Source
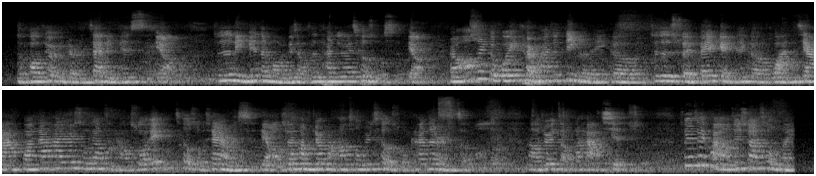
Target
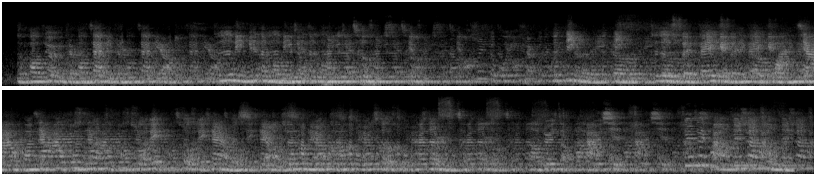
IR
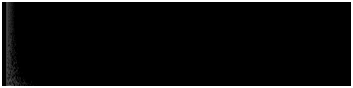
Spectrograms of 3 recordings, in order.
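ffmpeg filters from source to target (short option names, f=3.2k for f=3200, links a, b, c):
-filter_complex "[0:a]asettb=1/sr,asplit=3[a][b][c];[a]atrim=end=1.214[d];[b]atrim=start=1.21:end=1.73,asetpts=PTS-STARTPTS,afade=t=in:d=0.004:c=qsin,afade=t=out:st=0.516:d=0.004:c=qsin,lowpass=f=2.2k:w=0.5412,lowpass=f=2.2k:w=1.3066[e];[c]atrim=start=1.726[f];[d][e]acrossfade=d=0.004:c1=hsin:c2=qsin[g];[g][f]acrossfade=d=0.004:c1=qsin:c2=hsin,asplit=3[h][i][j];[h]afade=t=out:st=3.78:d=0.02[k];[i]acompressor=threshold=-32dB:ratio=6,afade=t=in:st=3.78:d=0.02,afade=t=out:st=5.51:d=0.02[l];[j]afade=t=in:st=5.51:d=0.02[m];[k][l][m]amix=inputs=3:normalize=0,asoftclip=type=tanh:threshold=-15.5dB,aecho=1:1:480|960|1440|1920|2400|2880:0.596|0.28|0.132|0.0618|0.0291|0.0137,volume=-4dB"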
